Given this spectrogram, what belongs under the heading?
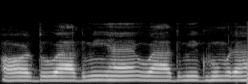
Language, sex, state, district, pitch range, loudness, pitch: Hindi, female, Bihar, Bhagalpur, 185-195 Hz, -17 LUFS, 190 Hz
